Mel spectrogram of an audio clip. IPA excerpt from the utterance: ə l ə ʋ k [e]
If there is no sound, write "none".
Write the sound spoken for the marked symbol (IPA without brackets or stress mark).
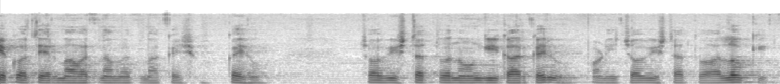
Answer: i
